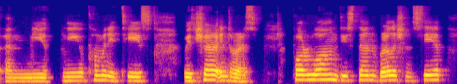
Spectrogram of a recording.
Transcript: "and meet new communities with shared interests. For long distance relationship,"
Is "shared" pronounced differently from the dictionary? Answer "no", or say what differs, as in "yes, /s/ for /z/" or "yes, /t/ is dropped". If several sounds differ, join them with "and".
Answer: yes, /d/ is dropped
